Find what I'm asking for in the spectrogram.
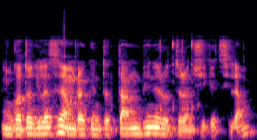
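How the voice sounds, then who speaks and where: Male Quran teacher, patient and methodical, drills syllables slowly. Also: mid-range voice, muffled recording, slight background noise. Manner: patient, repeats syllables slowly with hesitant fillers. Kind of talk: step-by-step recitation lesson.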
